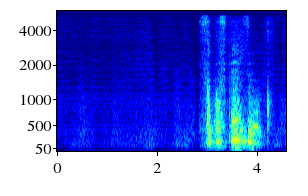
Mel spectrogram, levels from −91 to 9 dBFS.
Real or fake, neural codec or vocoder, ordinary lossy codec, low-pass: fake; codec, 44.1 kHz, 0.9 kbps, DAC; MP3, 32 kbps; 5.4 kHz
